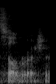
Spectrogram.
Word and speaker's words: Selvaraj: I got it, Selvaraj.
